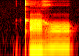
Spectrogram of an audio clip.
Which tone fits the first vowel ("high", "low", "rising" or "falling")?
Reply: low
